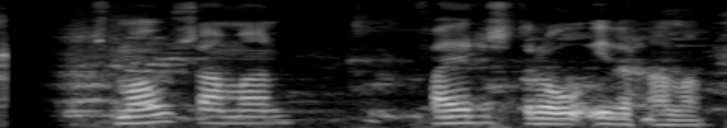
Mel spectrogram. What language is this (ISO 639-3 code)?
isl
